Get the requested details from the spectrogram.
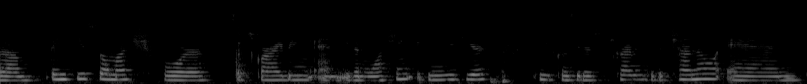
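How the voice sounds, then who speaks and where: Woman in her late twenties, from Zambia, casual vlog chat, rambling, lots of fillers, warm mellow tone. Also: mid-range voice, low-quality recording. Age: late 20s. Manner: chatty, rambling, self-correcting with many fillers. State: feeling hot in the room. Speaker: vlogger. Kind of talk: casual get-to-know-me vlog. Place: indoor room.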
